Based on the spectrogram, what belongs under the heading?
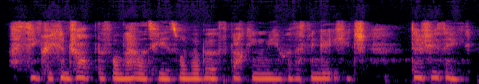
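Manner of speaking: breathy amused whisper; breathless. Acted. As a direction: say it half-laughing, out of breath. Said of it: "August laughed breathlessly".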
